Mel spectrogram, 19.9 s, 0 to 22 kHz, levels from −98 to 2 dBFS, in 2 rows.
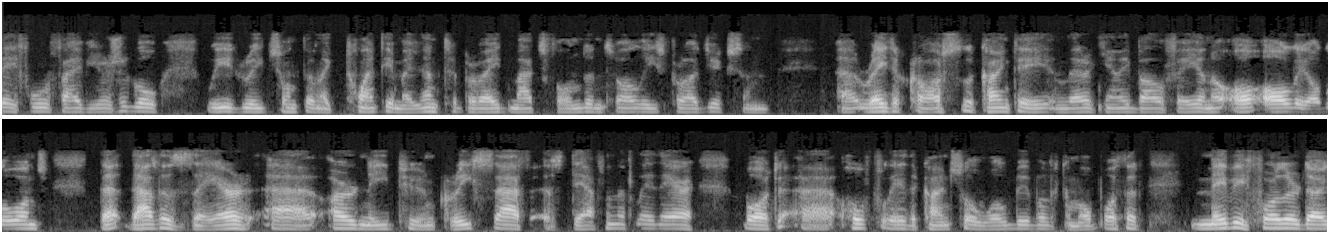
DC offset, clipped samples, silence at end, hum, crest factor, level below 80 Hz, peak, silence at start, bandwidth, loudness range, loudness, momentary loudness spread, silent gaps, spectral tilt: under 0.1%; under 0.1%; 0 s; none; 20 dB; -64 dBFS; -4 dBFS; 0 s; 7.6 kHz; 5 LU; -24 LUFS; 10 LU; none; -5.5 dB/octave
